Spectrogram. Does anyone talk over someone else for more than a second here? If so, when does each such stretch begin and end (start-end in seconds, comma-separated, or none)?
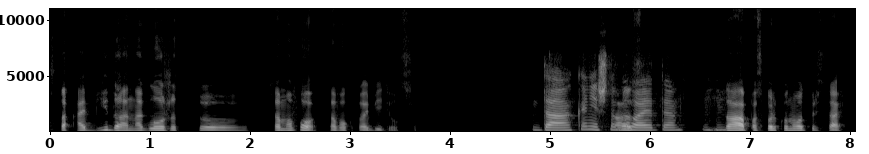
none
